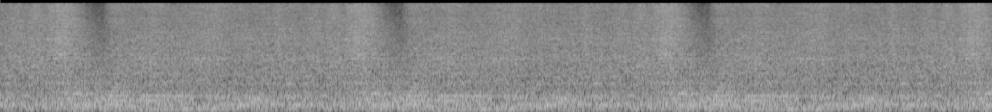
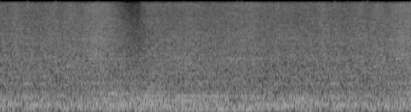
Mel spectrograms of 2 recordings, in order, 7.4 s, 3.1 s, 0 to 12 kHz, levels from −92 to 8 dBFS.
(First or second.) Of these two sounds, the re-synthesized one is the second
